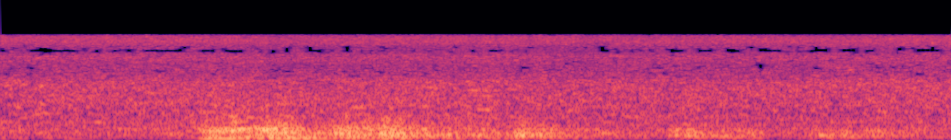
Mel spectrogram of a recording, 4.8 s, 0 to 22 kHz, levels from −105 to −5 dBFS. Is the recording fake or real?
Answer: real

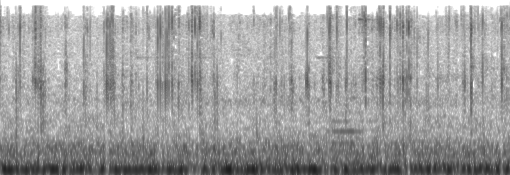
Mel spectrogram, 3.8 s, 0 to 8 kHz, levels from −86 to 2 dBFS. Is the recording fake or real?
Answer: real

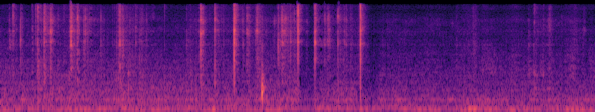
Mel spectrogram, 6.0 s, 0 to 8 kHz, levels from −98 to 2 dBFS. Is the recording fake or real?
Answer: fake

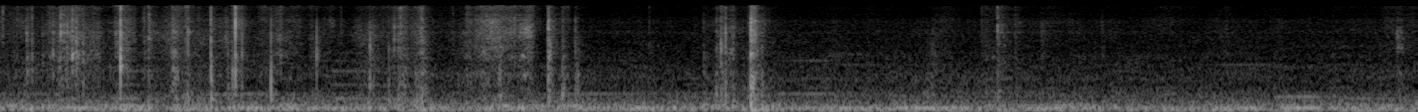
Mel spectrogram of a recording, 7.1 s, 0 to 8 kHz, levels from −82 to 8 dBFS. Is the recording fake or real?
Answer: fake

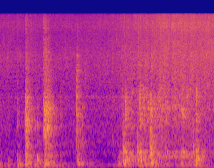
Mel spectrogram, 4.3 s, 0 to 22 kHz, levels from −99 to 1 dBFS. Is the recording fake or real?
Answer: real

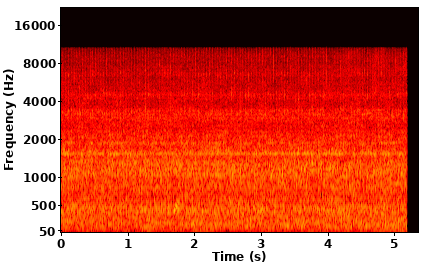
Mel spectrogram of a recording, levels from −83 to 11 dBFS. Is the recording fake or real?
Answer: fake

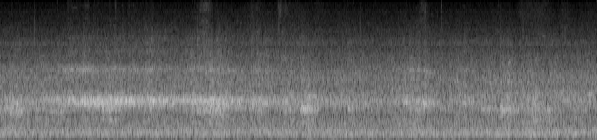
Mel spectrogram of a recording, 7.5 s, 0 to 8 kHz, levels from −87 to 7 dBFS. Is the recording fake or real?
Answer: real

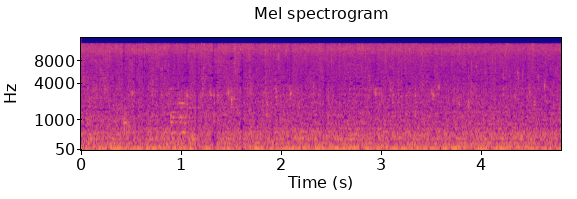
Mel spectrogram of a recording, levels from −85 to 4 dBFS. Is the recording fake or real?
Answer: real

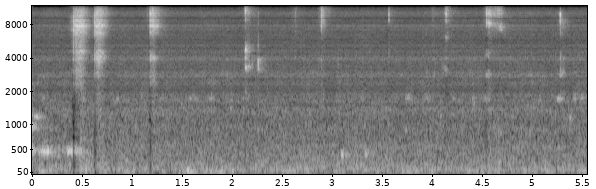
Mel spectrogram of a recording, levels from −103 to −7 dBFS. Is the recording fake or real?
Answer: fake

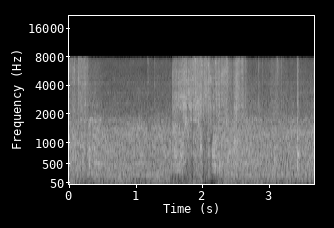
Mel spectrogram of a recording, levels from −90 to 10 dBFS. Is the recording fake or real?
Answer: fake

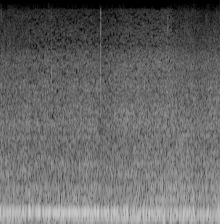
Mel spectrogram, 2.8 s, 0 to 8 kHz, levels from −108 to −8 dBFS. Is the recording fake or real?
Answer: real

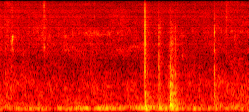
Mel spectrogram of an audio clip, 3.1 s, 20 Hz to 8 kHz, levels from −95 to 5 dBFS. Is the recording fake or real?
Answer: fake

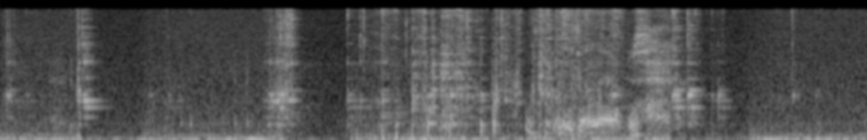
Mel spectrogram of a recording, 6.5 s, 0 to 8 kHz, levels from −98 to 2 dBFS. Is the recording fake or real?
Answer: real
